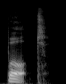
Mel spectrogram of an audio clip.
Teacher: the O sound that was used in early modern English was more of a pure vowel sound, so it was more like A word like boat was pronounced boat.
